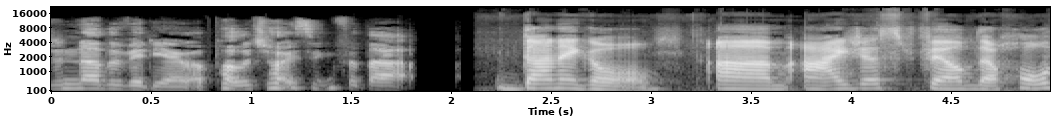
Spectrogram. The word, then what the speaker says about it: Donegal: And she realised that she was pronouncing Donegal, Donegal, I think, anyway, she got it wrong. And she was trying, and I think she still basically got it wrong. So it's Donegal, for those who don't know.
